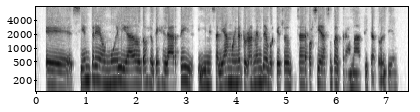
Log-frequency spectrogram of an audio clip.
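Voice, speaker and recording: A woman speaks at a fairly quick pace with hardly any pauses, her pitch fairly low. Her intonation is monotone and flat, and the sound is dry and close with no echo. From Argentina, Córdoba. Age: 20s. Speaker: rock singer-songwriter. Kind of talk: interview.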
